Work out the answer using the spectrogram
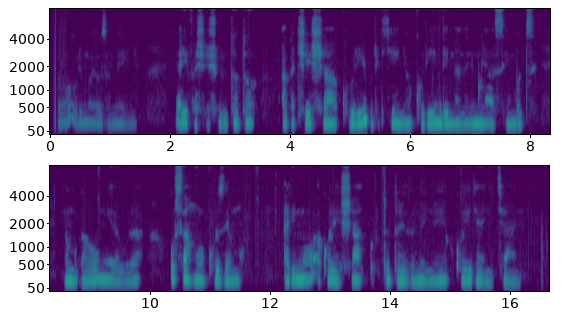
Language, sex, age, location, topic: Kinyarwanda, female, 18-24, Kigali, health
